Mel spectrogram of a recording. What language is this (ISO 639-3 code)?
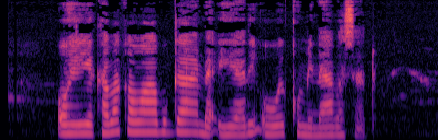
lug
